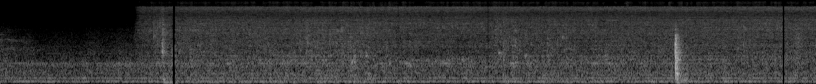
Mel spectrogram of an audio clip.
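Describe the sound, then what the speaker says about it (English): Half a cup of water poured into cake mix in a tiny New York City kitchen: a steady, even rush of water lasting several seconds, with a sharp knock near the end. "we have to add cake mix, water, half a cup of water"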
